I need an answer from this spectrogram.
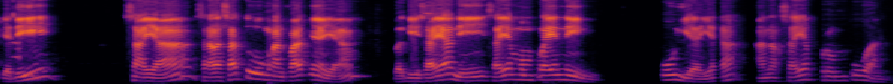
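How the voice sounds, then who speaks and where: A man's voice: a little high, animated, takes it slowly, bright, forceful tone. A man in his forties giving a religious parenting lecture to an audience of teachers, talking to them directly and dotting his points with "ya" and "nah". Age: 40s. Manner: addresses audience directly with frequent rhetorical "ya" and "nah". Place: talk before a live audience.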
